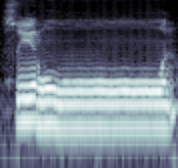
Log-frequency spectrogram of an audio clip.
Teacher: Sirun, wawnya matobi dan nya mad arid sukun, dibaca 4 sampai 6 harakat karena kita mau berhenti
